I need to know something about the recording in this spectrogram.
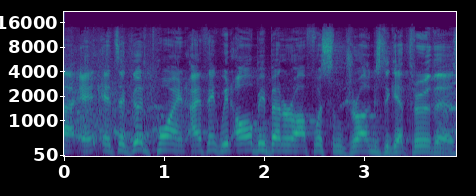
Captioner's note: cheers and applause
